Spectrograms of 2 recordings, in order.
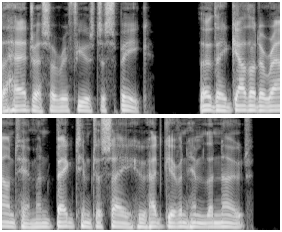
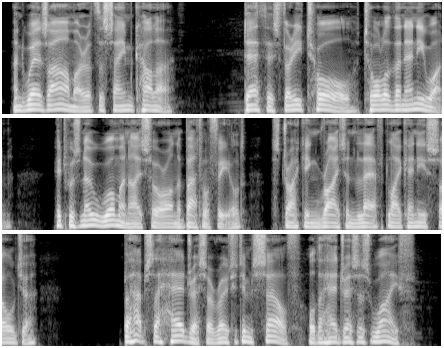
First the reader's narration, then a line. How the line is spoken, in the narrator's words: said Captain Compson firmly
